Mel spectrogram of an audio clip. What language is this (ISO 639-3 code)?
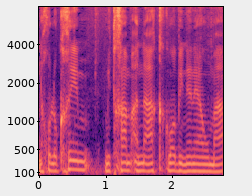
heb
